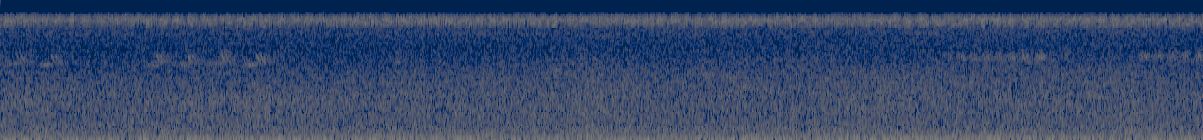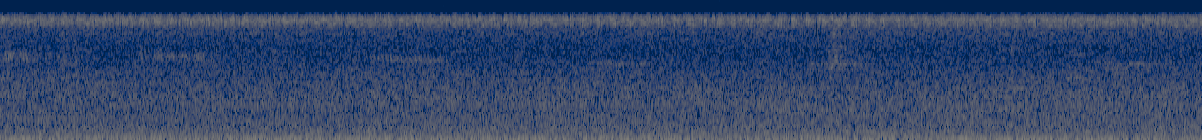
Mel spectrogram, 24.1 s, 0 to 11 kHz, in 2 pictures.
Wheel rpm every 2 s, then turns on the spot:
0, 0, 0, 0, 0, 0, 0, 0, 0, 0, 0, 0.
none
